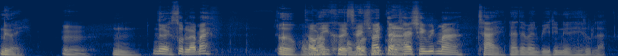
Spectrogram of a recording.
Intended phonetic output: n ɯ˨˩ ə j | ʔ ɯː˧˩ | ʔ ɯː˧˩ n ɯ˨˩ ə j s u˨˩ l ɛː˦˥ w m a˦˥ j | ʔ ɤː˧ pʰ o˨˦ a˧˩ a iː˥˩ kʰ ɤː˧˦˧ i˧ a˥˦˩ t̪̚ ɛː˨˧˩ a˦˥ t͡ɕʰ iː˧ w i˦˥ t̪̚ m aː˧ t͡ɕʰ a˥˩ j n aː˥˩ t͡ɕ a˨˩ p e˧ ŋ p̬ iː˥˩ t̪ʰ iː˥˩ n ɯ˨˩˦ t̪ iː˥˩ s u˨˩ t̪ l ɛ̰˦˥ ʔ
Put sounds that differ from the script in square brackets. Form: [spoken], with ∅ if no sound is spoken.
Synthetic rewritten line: n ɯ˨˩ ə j | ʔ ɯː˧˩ | ʔ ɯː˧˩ n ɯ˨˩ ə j s u˨˩ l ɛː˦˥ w m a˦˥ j | ʔ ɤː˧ pʰ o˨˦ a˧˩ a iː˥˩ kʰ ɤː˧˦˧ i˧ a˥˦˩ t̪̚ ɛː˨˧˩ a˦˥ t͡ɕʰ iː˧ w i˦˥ t̪̚ m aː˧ t͡ɕʰ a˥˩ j n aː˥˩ t͡ɕ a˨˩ p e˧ [n] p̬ [iː˧] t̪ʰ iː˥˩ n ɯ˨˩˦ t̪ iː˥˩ s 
